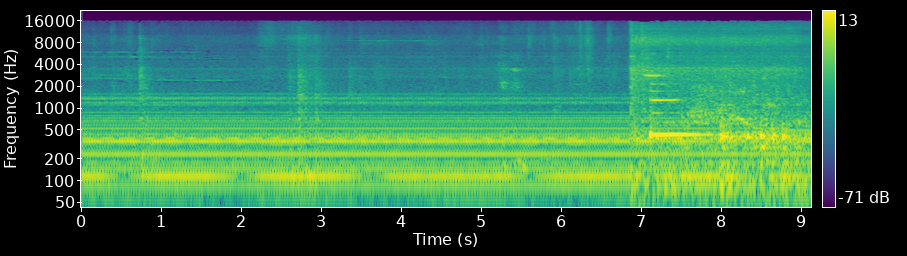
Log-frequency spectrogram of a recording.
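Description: An electric train's motor hums steadily.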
